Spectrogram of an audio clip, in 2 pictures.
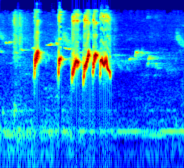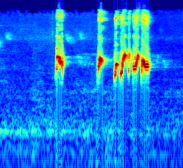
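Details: Red-whiskered bulbul song from Thailand in southern master-style phrasing, played to stimulate caged birds and teach young ones: two bright phrases, each a quick run of five or six slurred whistled notes, separated by a two-second pause over a low steady hum.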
